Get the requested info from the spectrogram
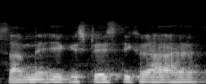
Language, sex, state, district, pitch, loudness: Hindi, male, Bihar, Patna, 115 Hz, -16 LUFS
